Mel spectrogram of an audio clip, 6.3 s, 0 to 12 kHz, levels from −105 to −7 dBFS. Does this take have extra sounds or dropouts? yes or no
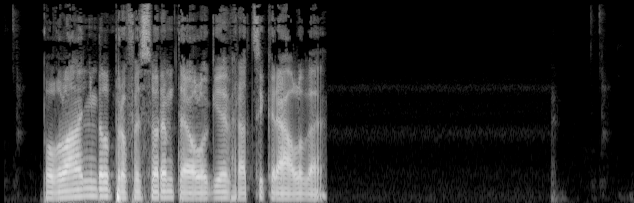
no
